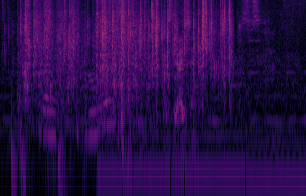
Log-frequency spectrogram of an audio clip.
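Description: Plastic packaging crinkling and crackling in quick, irregular bursts as the wrapped pieces of a gingerbread house kit are handled and unwrapped.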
